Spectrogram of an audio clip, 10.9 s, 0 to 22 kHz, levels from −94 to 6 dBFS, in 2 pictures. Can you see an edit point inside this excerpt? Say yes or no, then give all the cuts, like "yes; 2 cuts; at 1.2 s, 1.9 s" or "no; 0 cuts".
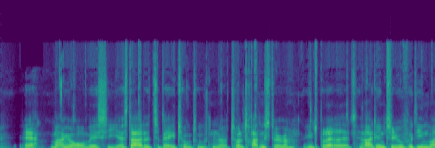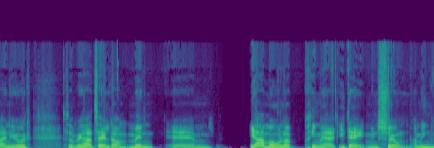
no; 0 cuts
